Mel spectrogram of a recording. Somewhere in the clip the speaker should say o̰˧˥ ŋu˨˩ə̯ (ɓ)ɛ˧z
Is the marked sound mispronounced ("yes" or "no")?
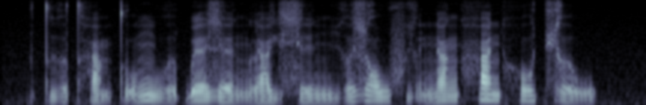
no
